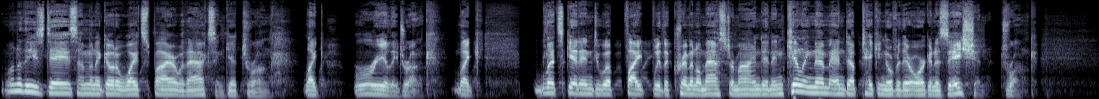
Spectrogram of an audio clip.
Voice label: monologue; davion; dota; dragon knight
